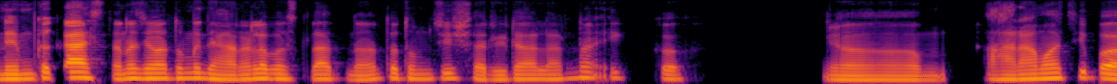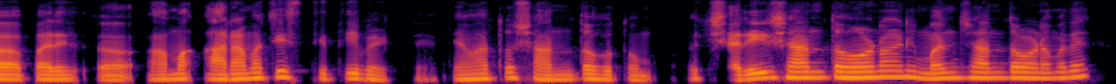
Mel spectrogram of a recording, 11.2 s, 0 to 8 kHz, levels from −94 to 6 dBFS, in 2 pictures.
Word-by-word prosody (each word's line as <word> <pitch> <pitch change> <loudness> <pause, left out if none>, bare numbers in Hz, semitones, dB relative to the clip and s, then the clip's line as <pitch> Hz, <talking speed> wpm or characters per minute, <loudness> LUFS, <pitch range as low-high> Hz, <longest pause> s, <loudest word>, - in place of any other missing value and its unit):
नेमकं 125 +4 +3
काय 160 0 +10
असतं 130 -4 -2
ना, 140 - +3
जेव्हा 140 0 +4
तुम्ही 145 0 +1
ध्यानाला 125 +1 +2
बसलात 125 -2 -1
ना 110 0 -2
तर - - +2
तुमची 130 +1 -3
शरीराला 120 -1 -2
ना 160 +3 -2
एक 150 -4 -11 0.6
अ, 110 - -10 0.8
आरामाची 130 +6 +2 0.3
परी 115 -1 +2 0.8
आरामाची 145 +8 +2
स्थिती 135 -4 -5
भेटते. 110 -2 -7
तेव्हा 120 +3 0
तो 155 - -2
शांत 115 -4 -3
होतो. 115 -4 -1 0.3
शरीर 130 +7 +1
शांत 160 0 +2
होणं 165 +1 +5
आणि 175 0 0
मन 140 +2 +1
शांत 155 0 0
होण्यामध्ये 155 +2 +1
130 Hz, 165 wpm, -24 LUFS, 120-150 Hz, 0.8 s, काय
